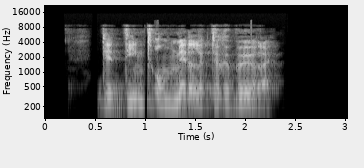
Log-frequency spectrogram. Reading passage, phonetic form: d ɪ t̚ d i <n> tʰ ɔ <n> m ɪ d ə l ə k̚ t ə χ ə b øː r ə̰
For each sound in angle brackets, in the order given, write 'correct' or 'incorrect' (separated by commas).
correct, correct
